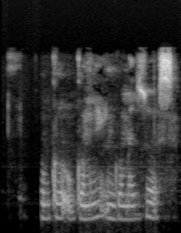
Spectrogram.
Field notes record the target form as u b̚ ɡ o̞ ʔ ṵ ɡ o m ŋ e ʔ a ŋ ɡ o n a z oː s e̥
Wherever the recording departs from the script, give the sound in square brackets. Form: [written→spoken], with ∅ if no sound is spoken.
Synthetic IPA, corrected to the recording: u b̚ ɡ o̞ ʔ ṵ ɡ o m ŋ e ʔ [a→i] ŋ ɡ o [n→m] a z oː s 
